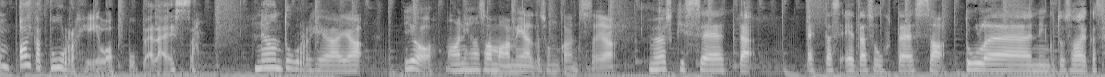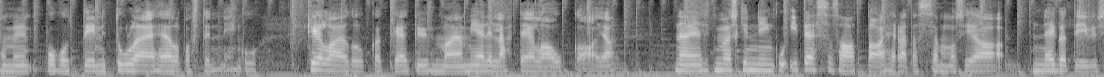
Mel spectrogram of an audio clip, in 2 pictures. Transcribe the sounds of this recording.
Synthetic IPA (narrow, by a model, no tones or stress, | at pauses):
onɑikɑt̪urhḭːlo̰pːupḛlæ̰isːæneont̪urhiɑjɑ | joːmæoːnihɑnsɑmɑːmiɛlt̪æsuŋkɑ̰nsːɑ̰jɑ̰myøskisseet̪ːæ̰ | et̪t̪æset̪æsuht̪eːsːɑt̪uleːniːŋkut̪osɑikɑsemːimpuhut̪ːiːnnit̪uleːhelpost̪inniːŋku | kelɑjlt̪uːkkɑikːeːt̪yhmæːjɑmiɛlilæht̪eːlɑukːɑ̰ːjɑ | næinjɑsit̪myøskinniːŋkuʔit̪esːæsɑːt̪ːɑːheɾæt̪æssemːosiɑ | neɡɑt̪iːʋis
